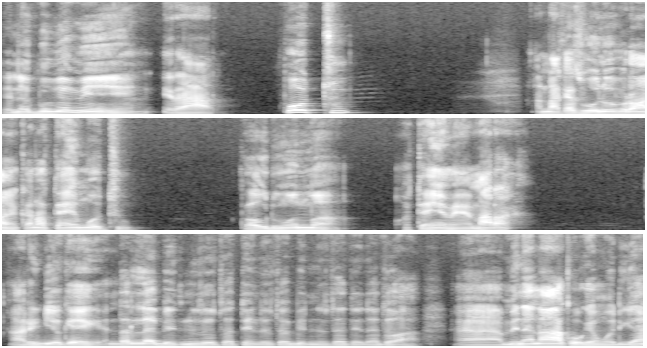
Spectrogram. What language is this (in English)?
Odual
